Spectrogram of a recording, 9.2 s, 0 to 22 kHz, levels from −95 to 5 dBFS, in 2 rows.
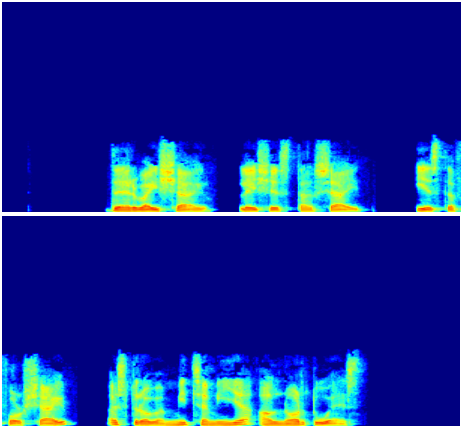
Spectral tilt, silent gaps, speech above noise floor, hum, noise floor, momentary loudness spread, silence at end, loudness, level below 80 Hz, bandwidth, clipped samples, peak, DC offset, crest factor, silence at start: -5.5 dB/octave; 2.18-2.37 s, 3.75-4.14 s, 5.36-5.64 s; over 73 dB; none; under -90 dBFS; 10 LU; 1.05 s; -18 LUFS; -58 dBFS; 7.8 kHz; under 0.1%; -2 dBFS; under 0.1%; 16 dB; 1.1 s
